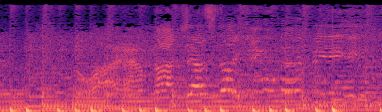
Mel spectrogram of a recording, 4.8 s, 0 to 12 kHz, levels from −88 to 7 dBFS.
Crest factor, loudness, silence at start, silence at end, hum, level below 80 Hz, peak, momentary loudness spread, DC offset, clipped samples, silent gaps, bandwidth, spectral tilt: 14 dB; -18 LUFS; 0 s; 0 s; none; -18 dBFS; -2 dBFS; 3 LU; under 0.1%; under 0.1%; none; 11 kHz; -5.5 dB/octave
